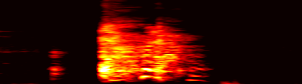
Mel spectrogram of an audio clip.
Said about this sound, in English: I think there's some kind of pattern for you when the podcast microphones go to turn on, you just start coughing automatically. Stop it.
